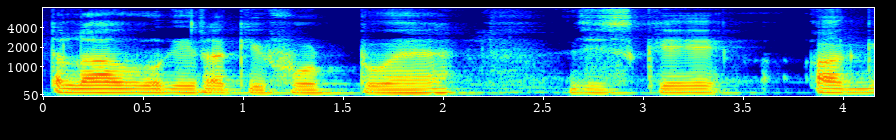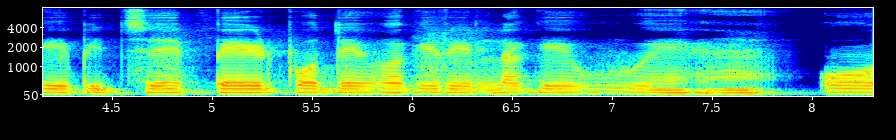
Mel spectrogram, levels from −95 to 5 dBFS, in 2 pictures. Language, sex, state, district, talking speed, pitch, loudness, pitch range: Hindi, male, Rajasthan, Bikaner, 115 wpm, 115 Hz, -20 LUFS, 110-120 Hz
